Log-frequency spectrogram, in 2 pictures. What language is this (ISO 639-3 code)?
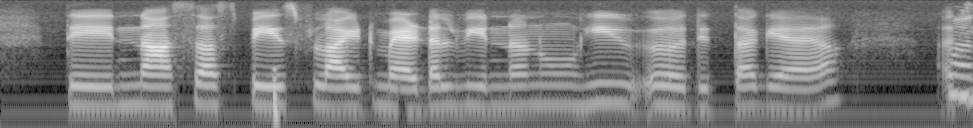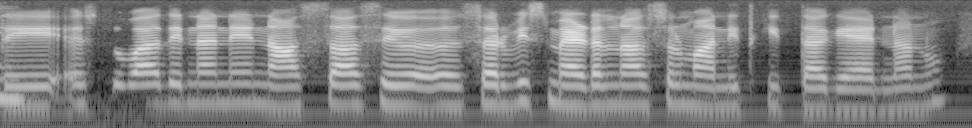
pan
